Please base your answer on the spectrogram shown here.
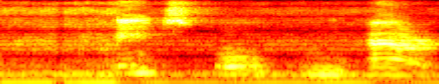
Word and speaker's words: hour: Contohnya di situ kalau kita spell H-O-U-R ya, O-U-R, bunyinya hour. Nah, itu sama, bunyinya sama, tapi ketika di spelling dan maknanya juga berbeda.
